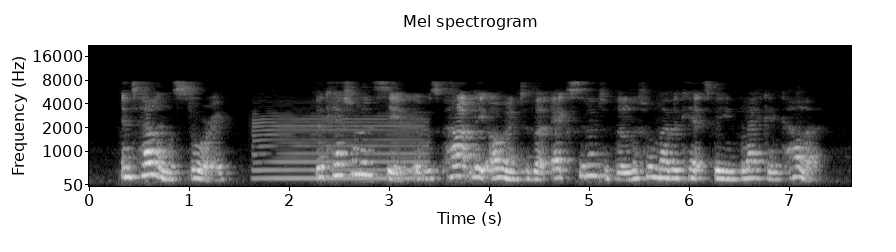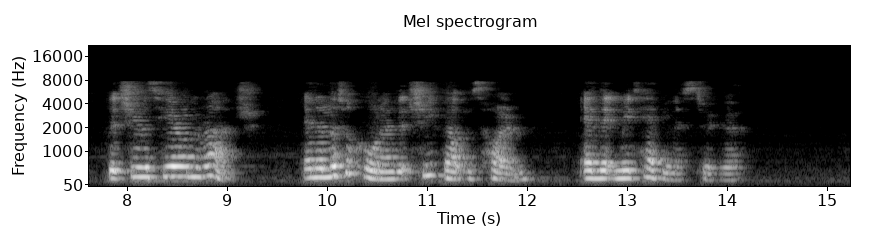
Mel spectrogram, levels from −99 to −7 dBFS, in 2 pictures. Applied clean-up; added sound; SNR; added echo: none; Wind instrument, woodwind instrument; 16 dB; reverberation time 0.3 s.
